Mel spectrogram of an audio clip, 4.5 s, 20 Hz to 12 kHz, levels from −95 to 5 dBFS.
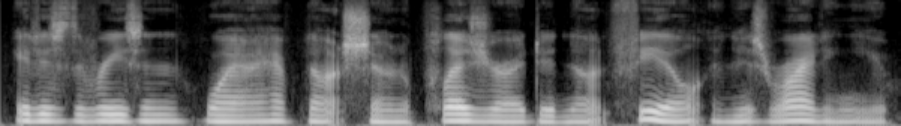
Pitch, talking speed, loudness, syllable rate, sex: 165 Hz, 255 wpm, -18 LUFS, 5.4 syllables/s, female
